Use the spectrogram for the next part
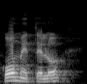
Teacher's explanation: ahora la sílaba tónica es la cuarta empezando desde el final es decir la trasante penúltima Entonces es sobresdrújula y las sobresdrújulas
